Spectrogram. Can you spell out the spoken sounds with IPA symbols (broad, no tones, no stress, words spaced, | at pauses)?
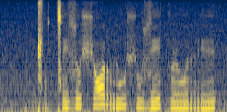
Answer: ɡ͡ǁɔǀezʊ ʃɔ ru ʃuze kɹʊ rɪ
